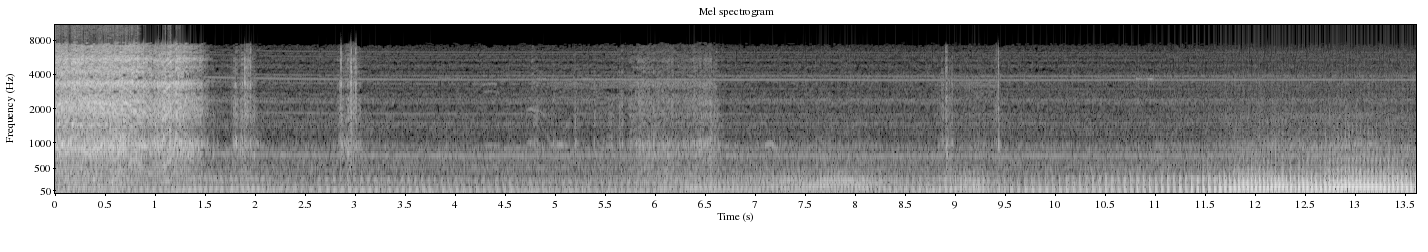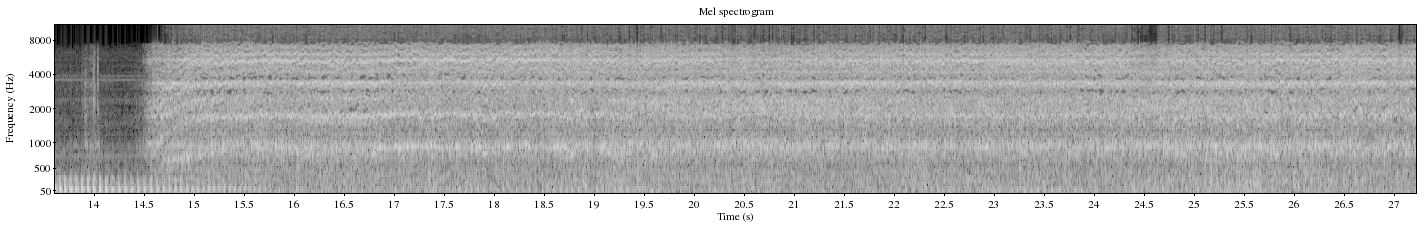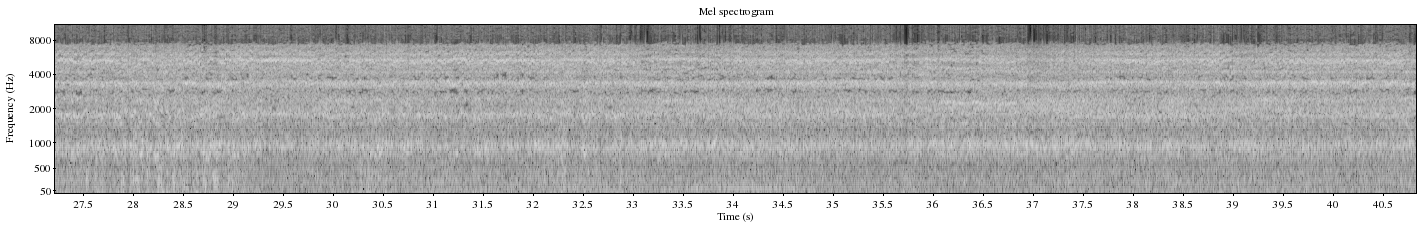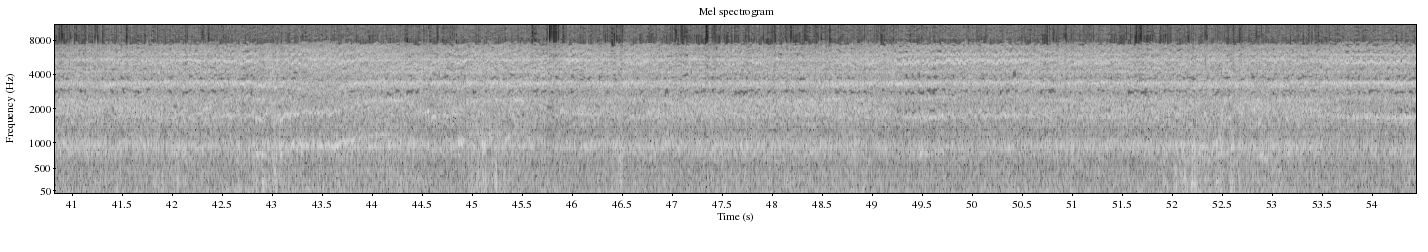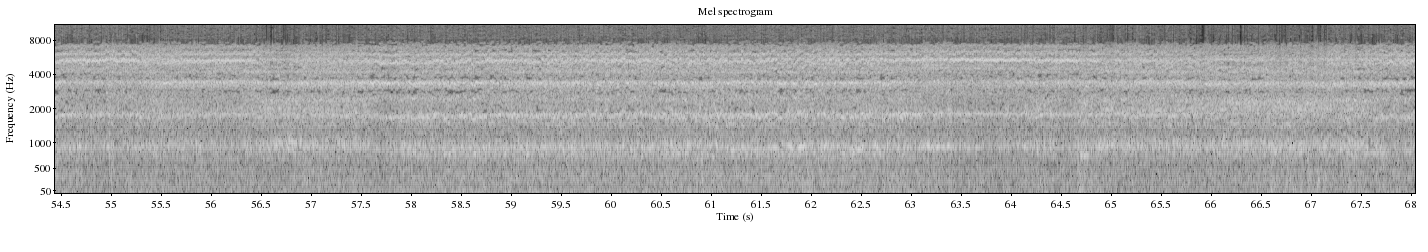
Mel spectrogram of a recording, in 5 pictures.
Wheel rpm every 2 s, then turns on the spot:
120, 0, 0, 10, 0, 0, 0, 120, 220, 220, 220, 230, 230, 230, 240, 230, 230, 230, 220, 230, 230, 230, 280, 230, 220, 230, 210, 220, 230, 210, 210, 220, 230, 220.
6-8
